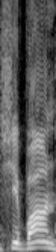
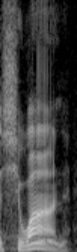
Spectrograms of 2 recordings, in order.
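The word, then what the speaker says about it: Sivan: 현대 발음으로는 시완 합니다만 고대 히브리어문은 시완, S-I-V-V-A-N, 시완이라고 하는데 옛날에는 시완으로 했어요.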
